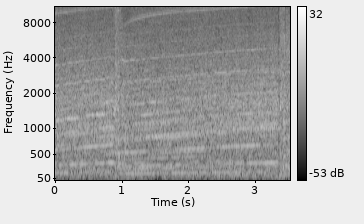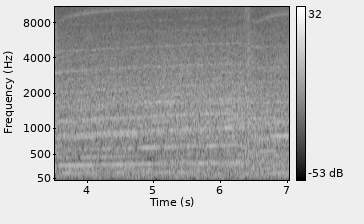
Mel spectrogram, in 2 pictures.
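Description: Gear changes snap sharply as the engine climbs.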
